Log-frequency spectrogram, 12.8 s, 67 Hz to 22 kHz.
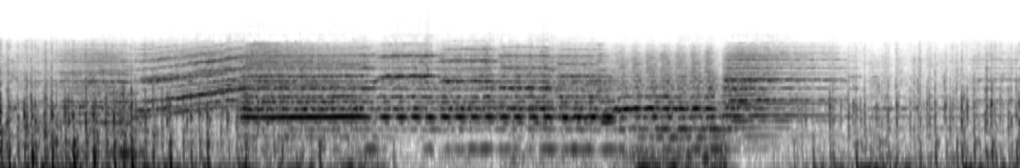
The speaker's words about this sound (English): Look, Tonto. Just beyond the rise. That's the westbound train. Left Laramie over 30 minutes ago.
